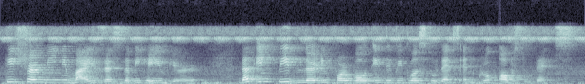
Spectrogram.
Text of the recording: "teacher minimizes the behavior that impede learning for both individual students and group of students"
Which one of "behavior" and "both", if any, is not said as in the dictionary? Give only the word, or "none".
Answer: both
